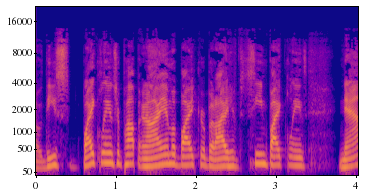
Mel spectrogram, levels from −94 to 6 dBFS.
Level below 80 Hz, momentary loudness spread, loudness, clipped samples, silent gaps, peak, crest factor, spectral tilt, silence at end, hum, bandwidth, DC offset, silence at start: -62 dBFS; 7 LU; -25 LUFS; under 0.1%; none; -10 dBFS; 16 dB; -5 dB/octave; 0 s; none; 14 kHz; under 0.1%; 0 s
